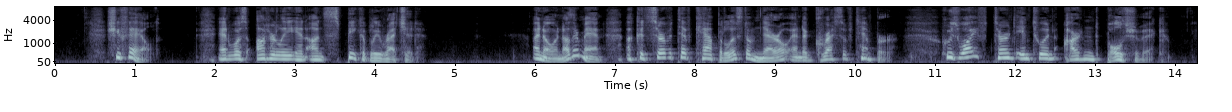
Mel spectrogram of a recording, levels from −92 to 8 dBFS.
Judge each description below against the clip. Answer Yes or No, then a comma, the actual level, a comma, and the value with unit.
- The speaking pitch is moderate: Yes, medium, 155 Hz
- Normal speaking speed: No, slow, 115 wpm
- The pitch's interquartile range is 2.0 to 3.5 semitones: No, wide, 5.6 semitones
